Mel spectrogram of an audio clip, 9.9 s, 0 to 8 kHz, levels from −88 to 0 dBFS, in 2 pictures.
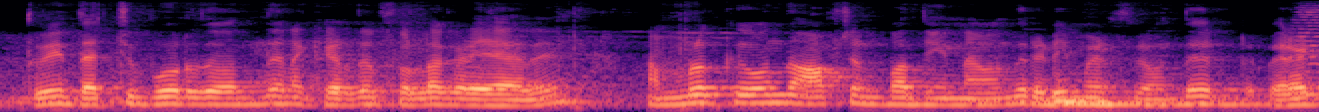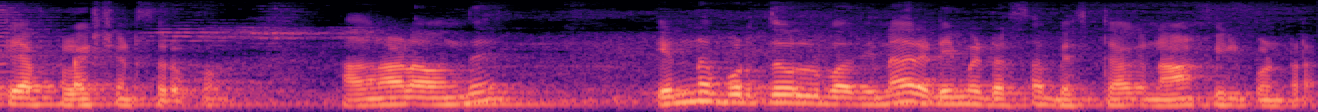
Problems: constant background noise, background conversations at intervals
